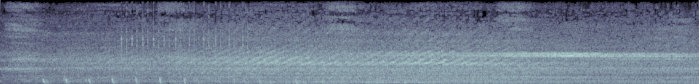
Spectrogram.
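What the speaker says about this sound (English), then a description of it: "Our train is just coming into the platform" A train pulls into a station platform on a cold day, its low rumbling hum steady throughout, with a short run of rhythmic clicks from the wheels early on.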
